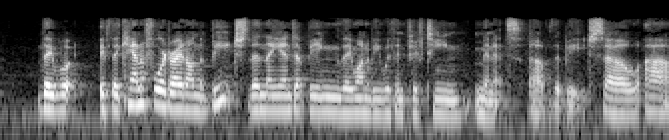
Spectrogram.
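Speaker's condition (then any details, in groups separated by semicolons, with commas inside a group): No condition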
